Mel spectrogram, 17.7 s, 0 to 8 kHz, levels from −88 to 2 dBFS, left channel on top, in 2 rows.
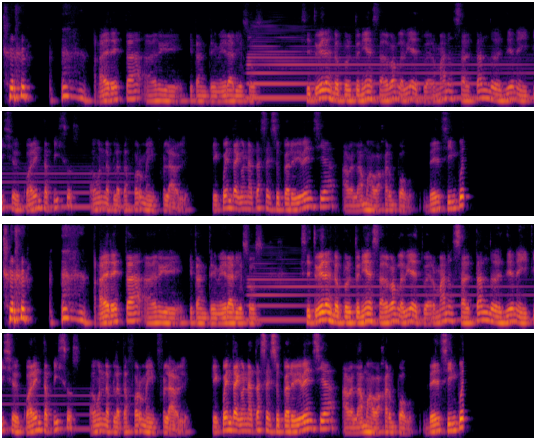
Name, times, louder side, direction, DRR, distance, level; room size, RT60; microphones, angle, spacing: voice 1, 0.0-0.5 0.8-4.3 5.0-12.0 12.4-16.6, right 5 dB, 45° right, 0.4 m, -31 dB
Wind instrument woodwind instrument, 4.0-11.2, left 3 dB, 20° left, 0.8 m, -44 dB
7.6 x 6.8 x 2.7 m
head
